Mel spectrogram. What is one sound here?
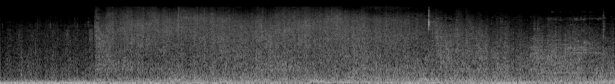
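A heavy weapon crashes against stone, scattering debris.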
